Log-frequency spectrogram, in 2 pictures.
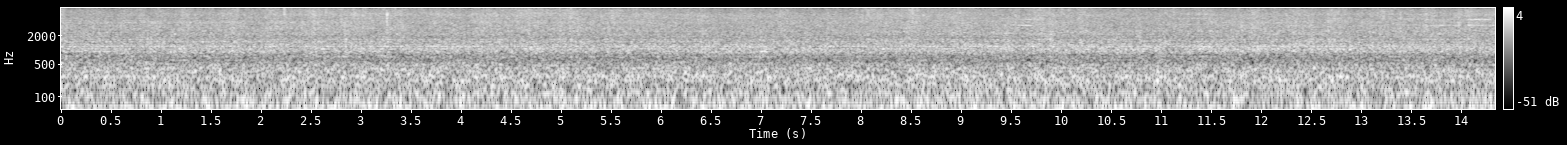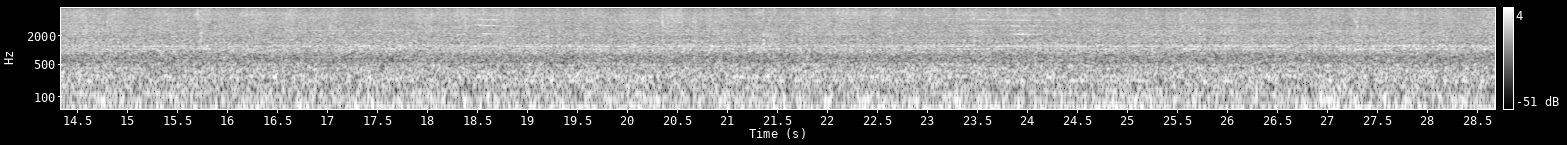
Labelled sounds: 18.4	18.8	killer whale, southern resident, 3.3 to 3.5 kHz

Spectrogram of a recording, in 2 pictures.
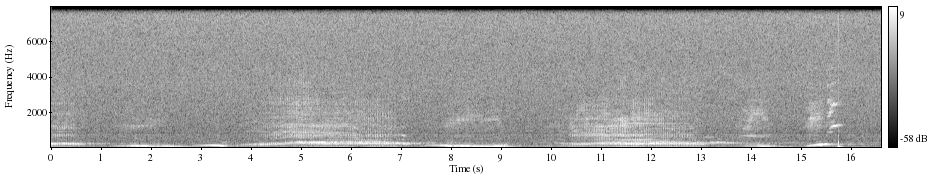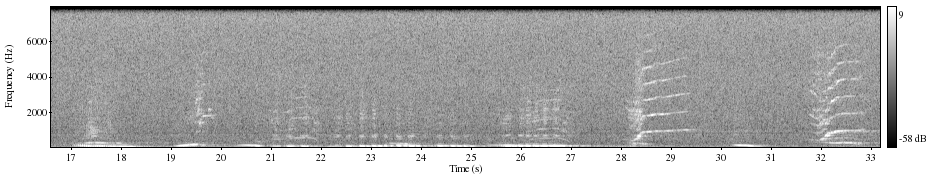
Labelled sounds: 4.6	5.5	humpback whale, 1.1 to 1.4 kHz
8.0	8.6	humpback whale, 1.3 to 1.9 kHz
11.3	11.7	humpback whale, 1.3 to 1.7 kHz
15.2	15.9	humpback whale, 1.1 to 2.7 kHz
17.4	17.7	humpback whale, 0.80 to 1.2 kHz
19.6	19.9	humpback whale, 1.6 to 2.0 kHz
21.4	21.8	humpback whale, 1.6 to 1.8 kHz
26.2	26.5	humpback whale, 1.4 to 1.6 kHz
28.4	29.4	humpback whale, 0.80 to 5.1 kHz
31.7	32.9	humpback whale, 0.80 to 5.9 kHz

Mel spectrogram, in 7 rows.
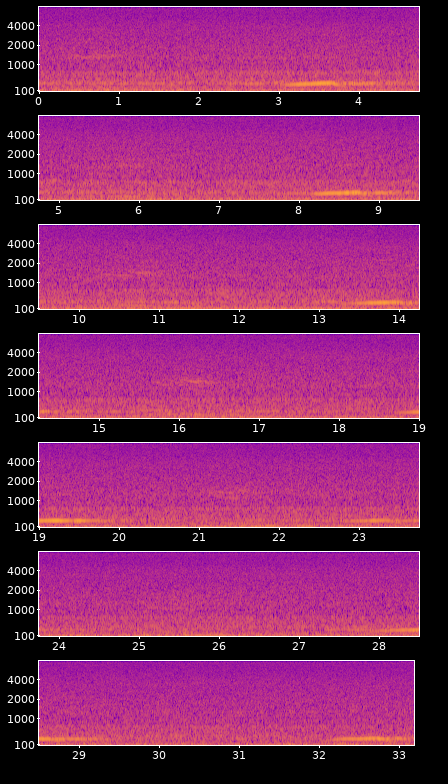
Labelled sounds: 10.6	10.9	humpback whale, 1.3 to 1.6 kHz
16.0	16.3	humpback whale, 1.4 to 1.5 kHz

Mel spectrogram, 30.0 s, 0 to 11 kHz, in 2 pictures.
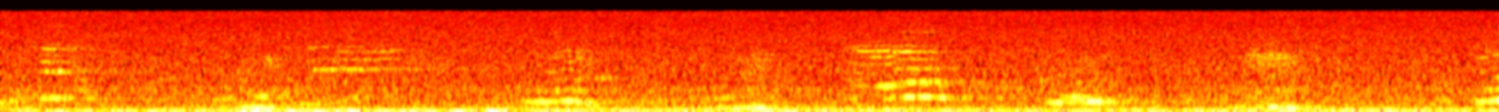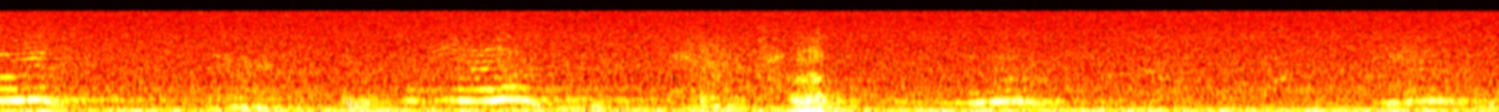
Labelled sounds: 0.4	0.8	humpback whale, 1.2 to 2.6 kHz
3.1	4.1	humpback whale, 1.2 to 2.7 kHz
8.4	9.5	humpback whale, 0.83 to 2.8 kHz
10.0	10.4	humpback whale, 1.7 to 4.2 kHz
12.4	12.7	humpback whale, 1.7 to 1.8 kHz
14.9	15.5	humpback whale, 0.99 to 2.3 kHz
19.3	20.0	humpback whale, 2.2 to 2.6 kHz

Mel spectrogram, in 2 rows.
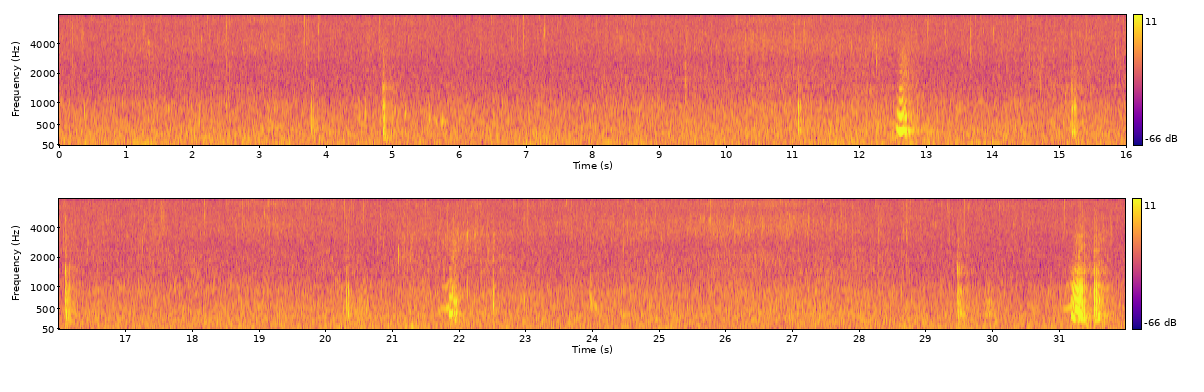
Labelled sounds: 31.1	31.5	croaking sound likely from a nearby submerged object, 0.78 to 1.6 kHz

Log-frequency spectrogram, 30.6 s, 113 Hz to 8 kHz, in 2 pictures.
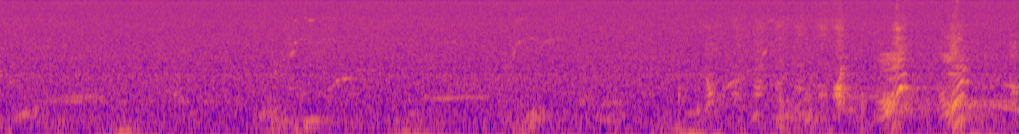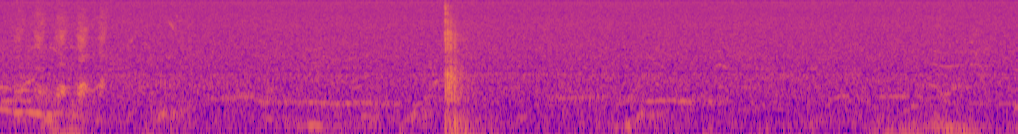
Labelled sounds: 13.2	13.5	humpback whale, 1.0 to 1.5 kHz

